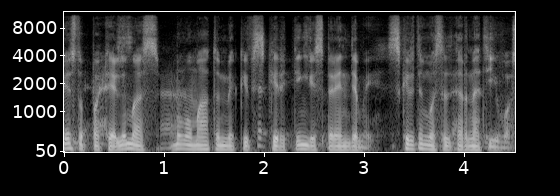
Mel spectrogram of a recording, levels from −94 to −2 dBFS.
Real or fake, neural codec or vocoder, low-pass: fake; autoencoder, 48 kHz, 32 numbers a frame, DAC-VAE, trained on Japanese speech; 10.8 kHz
